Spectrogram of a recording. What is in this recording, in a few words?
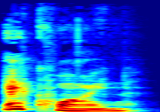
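"equine", British English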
